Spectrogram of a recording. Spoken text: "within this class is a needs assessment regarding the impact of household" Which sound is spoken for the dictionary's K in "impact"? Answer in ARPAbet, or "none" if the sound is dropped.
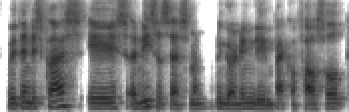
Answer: K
